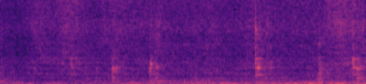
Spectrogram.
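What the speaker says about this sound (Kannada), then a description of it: "ಇದನ್ನೆಲ್ಲ ಮಿಕ್ಸ್ ಮಾಡಿಕೊಂಡು ಸ್ವಲ್ಪ ಹೊತ್ತು ಮೀಡಿಯಮ್ ಲೋ ಫ್ಲೇಮಲ್ಲಿ ಇದನ್ನು ಫ್ರೈ ಮಾಡಿಕೊಡಿ" Mutton liver pepper fry sizzling steadily in a pan over medium-low flame, with a continuous close frying hiss, a few soft clinks from stirring, and no talking.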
